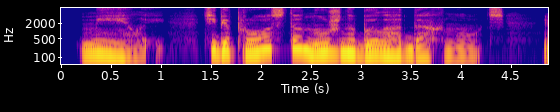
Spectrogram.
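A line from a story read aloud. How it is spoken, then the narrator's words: Affectionate, smiling. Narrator (Russian): Льдиния ласково улыбнулась ему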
